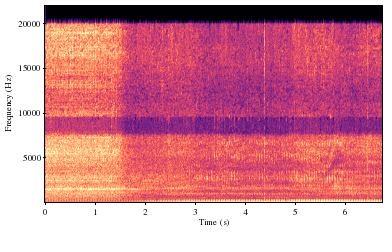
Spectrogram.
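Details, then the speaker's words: Small single-cylinder engine drive on Victoria during tune-up, about 50°F: low idle with occasional stumble or tick breaking rhythm, not settling; owner suspects governor (linkage arm) or carburettor. "Well, I guess we'll call that good. I don't really use low idle anyway. And yeah, it'll be all right. I mean, I'm sure it's either the governor or the carb."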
